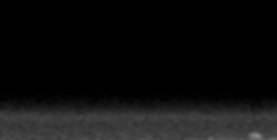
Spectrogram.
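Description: Steady outdoor background hiss with faint low bumps, typical of a phone camera carried on foot across a yard.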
